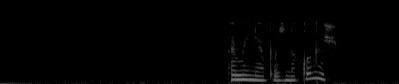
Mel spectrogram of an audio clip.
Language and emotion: Russian, neutral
